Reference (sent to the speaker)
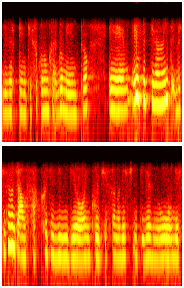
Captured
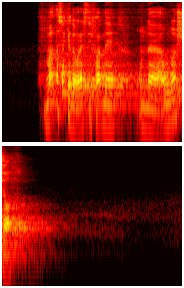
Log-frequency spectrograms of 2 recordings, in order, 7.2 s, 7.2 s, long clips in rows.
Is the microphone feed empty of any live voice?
No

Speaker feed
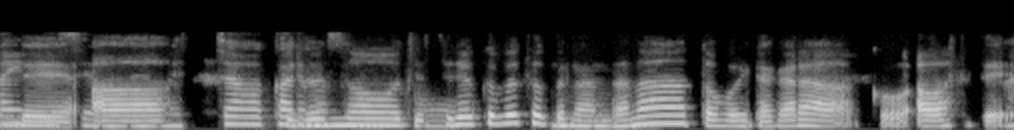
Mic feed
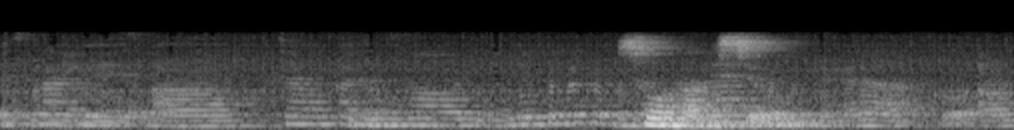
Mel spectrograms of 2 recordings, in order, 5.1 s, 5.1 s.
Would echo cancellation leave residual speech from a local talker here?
Yes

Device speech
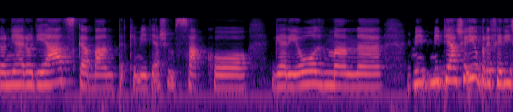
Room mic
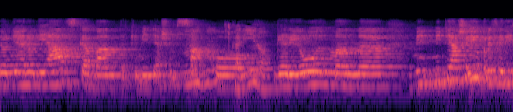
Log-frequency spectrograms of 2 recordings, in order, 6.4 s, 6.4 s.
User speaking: Yes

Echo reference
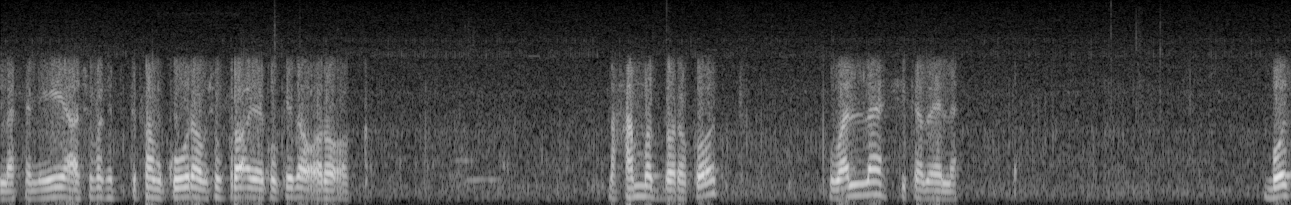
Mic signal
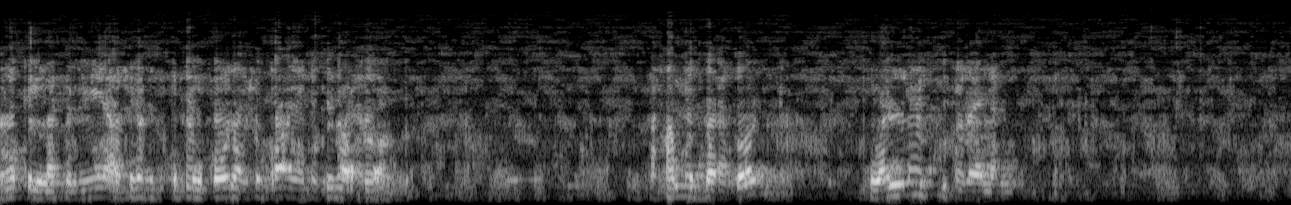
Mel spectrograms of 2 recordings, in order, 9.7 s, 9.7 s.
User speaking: No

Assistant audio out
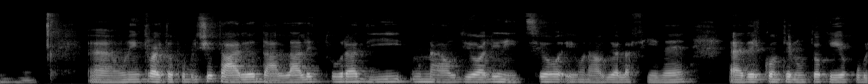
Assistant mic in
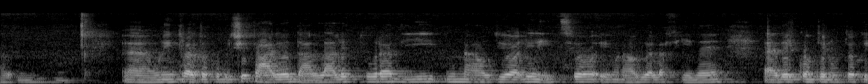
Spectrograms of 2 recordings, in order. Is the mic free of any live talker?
Yes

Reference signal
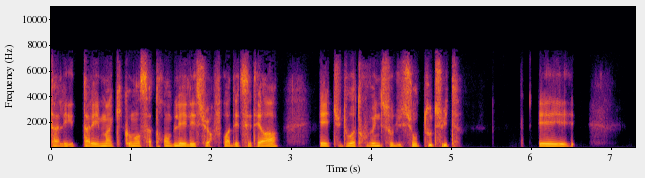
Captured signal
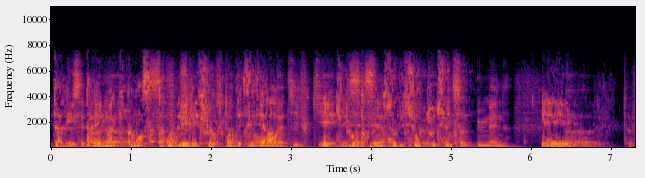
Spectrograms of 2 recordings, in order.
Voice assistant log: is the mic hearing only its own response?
No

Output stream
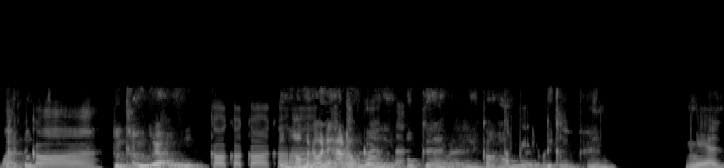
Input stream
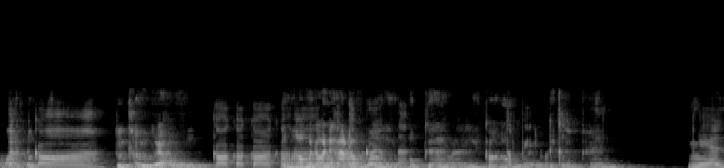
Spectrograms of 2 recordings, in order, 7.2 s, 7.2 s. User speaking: No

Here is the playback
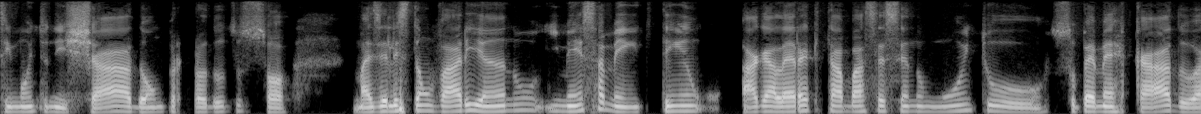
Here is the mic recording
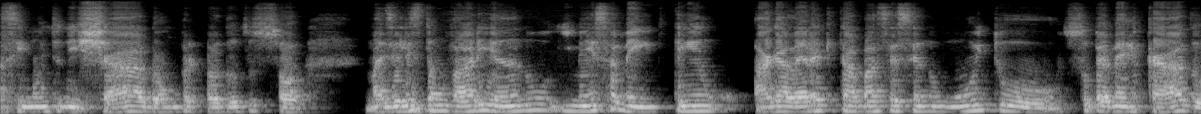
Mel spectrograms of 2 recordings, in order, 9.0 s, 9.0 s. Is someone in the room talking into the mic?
No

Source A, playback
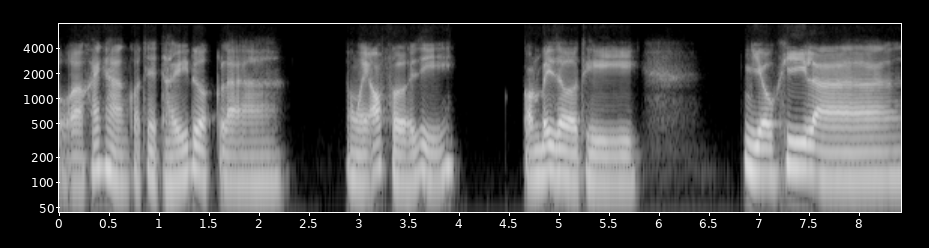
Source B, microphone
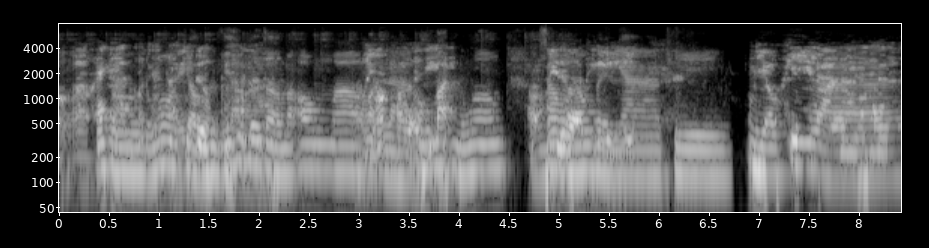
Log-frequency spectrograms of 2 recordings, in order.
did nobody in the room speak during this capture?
No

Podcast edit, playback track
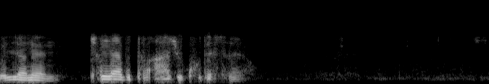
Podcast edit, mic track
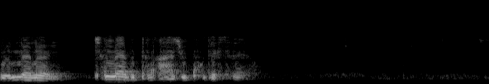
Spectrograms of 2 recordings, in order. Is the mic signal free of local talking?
Yes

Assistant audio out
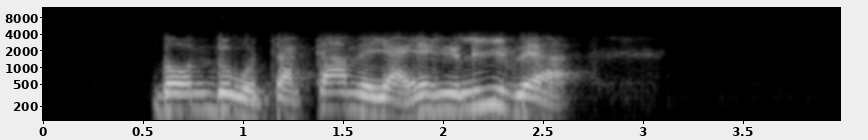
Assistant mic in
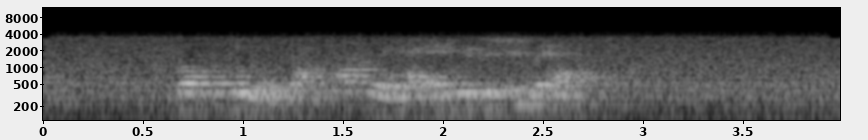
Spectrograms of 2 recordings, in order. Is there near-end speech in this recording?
No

